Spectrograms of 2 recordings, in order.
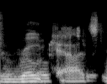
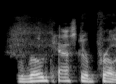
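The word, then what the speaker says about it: RØDECaster Pro: Rode, the Procaster, is it? No. – It's Rodecaster. – Rodecaster. – Rodecaster Pro.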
